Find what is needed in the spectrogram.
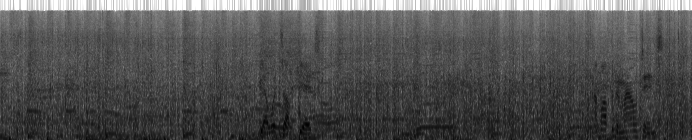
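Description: Hail pelting the fabric of a pyramid tent, a dense rapid rattle of small impacts, heard from inside the tent with background music playing over it.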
